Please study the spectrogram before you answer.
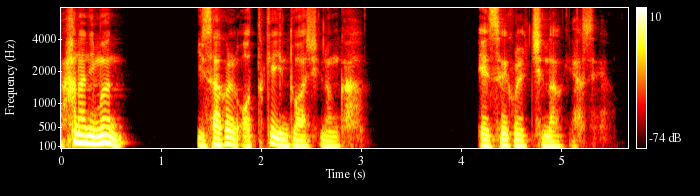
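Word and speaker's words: עשק: 그 우물을 이름을 에색, 히브리어 정확한 발음은 아사크, 다투다, 강탈하다 이런 뜻을 가지고 있습니다.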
